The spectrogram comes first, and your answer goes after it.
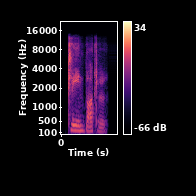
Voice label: "Klein bottle", Indian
